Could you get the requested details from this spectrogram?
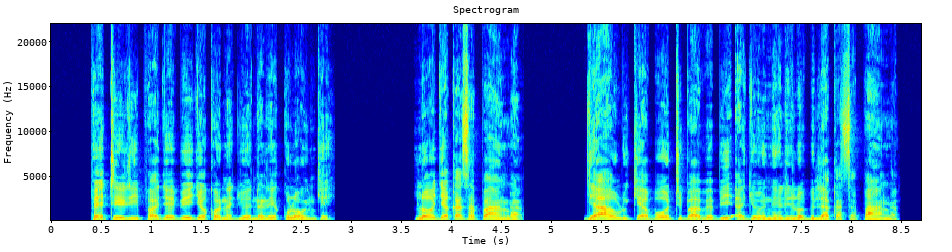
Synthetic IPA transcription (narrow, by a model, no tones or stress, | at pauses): pɛtilipaɟwabiːɟɔkɔnaɟuɛndalɛkulɔŋɡɛ | lɔɟakas̬apaŋɡa | ɟahulukiabɔtibababiʔaɟɔnɛlilɔbilakasapaŋɡa̰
